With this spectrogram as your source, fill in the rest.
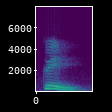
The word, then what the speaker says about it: queen: लेकिन यू का यूज़ हम यहाँ पे करते हैं, लेकिन जो यू की जो साउंड है वो नहीं होती है, ये भी साइलेंट होता है, यानी कि इसको नहीं पढ़ा जाता है। अब जैसे इसको पढ़ेंगे हम क्यूइन, क्यून, इस तरीके से, क्वीन, क्वीन, इस तरीके से।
